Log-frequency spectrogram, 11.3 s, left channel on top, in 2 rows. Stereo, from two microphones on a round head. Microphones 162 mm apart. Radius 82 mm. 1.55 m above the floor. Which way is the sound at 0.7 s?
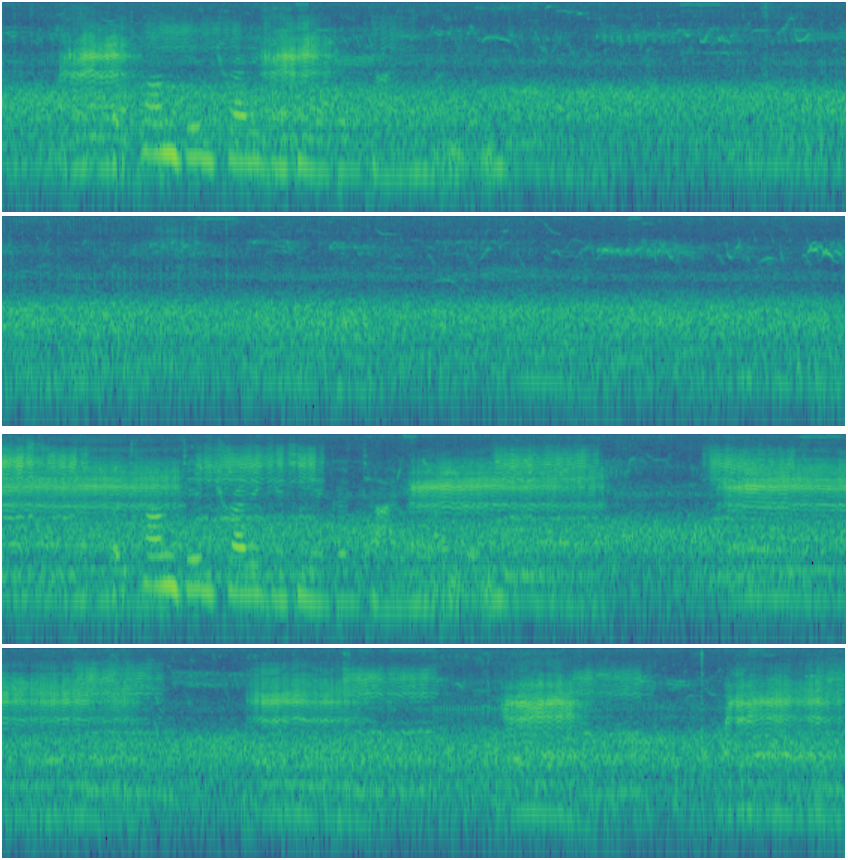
45° right (ahead or behind).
